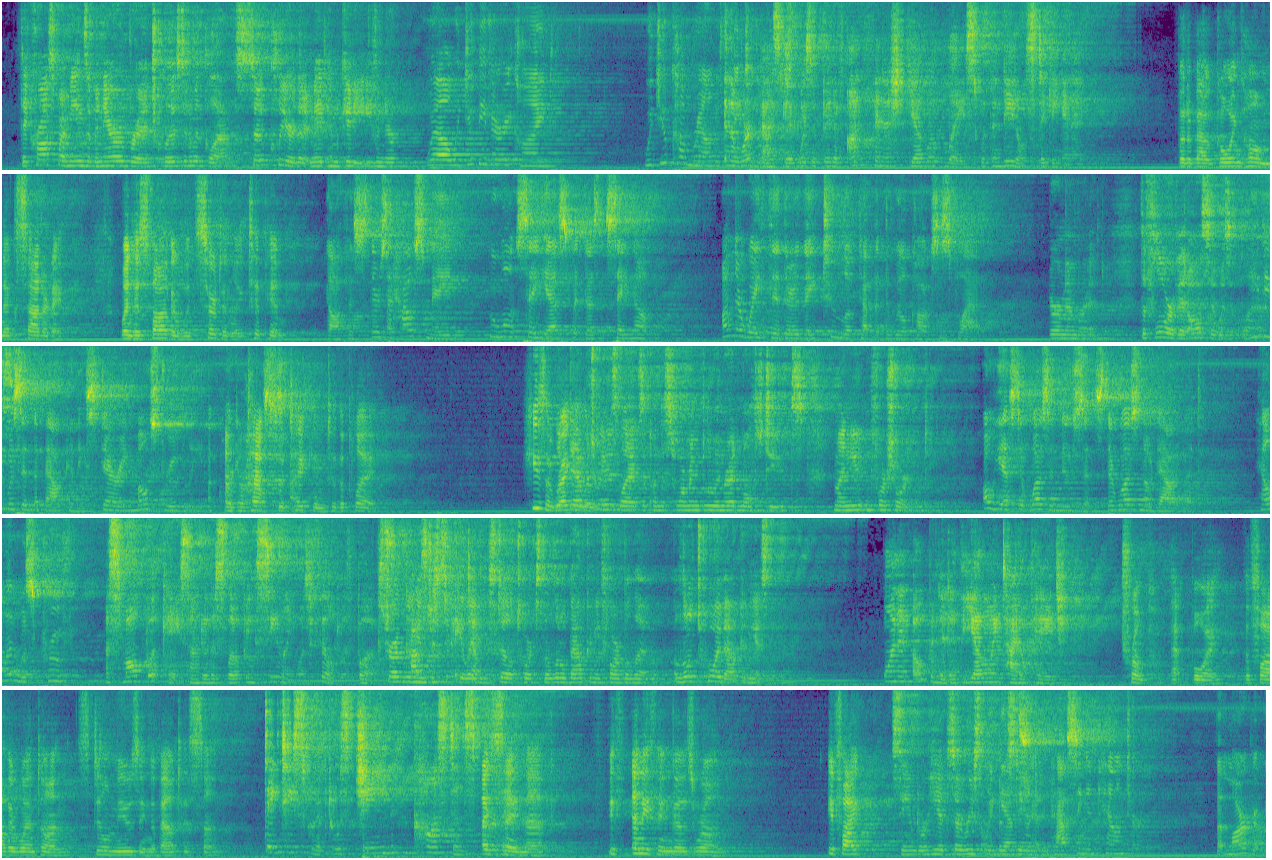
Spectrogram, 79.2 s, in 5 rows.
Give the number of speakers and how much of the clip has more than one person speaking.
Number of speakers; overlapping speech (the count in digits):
4, about 8%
